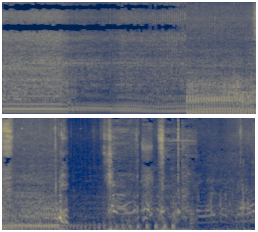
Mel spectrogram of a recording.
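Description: Motorcycle engine held at high revs, then revved harder and louder about two seconds in as the rear tyre spins in loose dirt on a slope. The engine note cuts off suddenly about four seconds in, and people's voices follow.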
